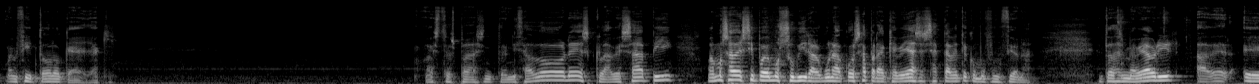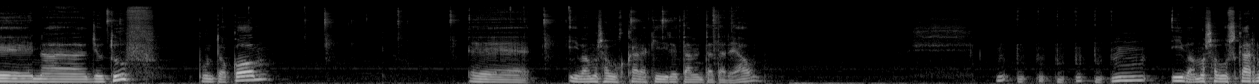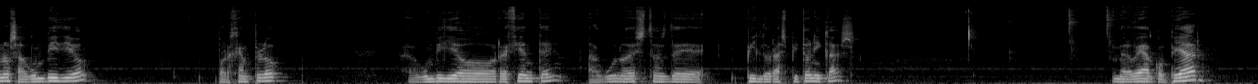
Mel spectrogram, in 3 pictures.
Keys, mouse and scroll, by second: 0.9 click, 2.5 click, 6.3-6.8 scroll up 2, 8.0 click, 11.6 ctrl+t, 13.6 y, 15.8 Right, 16.5 Down, 17.0 Up, 18.0 Right, 18.8-19.1 typing, 19.7 Return, 22.1-22.9 typing, 24.6-26.6 scroll down 1, 26.6-28.2 scroll up 2, 28.2-31.0 scroll down 2, 31.0-31.9 scroll down 1, 33.1 click, 35.6 click, 36.2 ctrl+c, 37.4 click.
